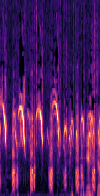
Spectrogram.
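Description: Newly hatched chicks peeping: a quick, steady run of short, high chirps, several a second.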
